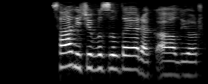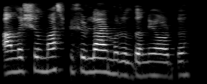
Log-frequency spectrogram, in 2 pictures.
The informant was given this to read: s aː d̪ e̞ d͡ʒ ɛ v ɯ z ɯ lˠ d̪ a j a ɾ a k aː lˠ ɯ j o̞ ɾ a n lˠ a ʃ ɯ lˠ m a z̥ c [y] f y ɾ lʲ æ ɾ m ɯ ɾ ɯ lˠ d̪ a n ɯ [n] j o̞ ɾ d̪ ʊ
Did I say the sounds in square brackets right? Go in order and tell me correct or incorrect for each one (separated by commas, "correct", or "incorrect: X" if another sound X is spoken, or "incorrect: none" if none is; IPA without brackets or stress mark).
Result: correct, incorrect: none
